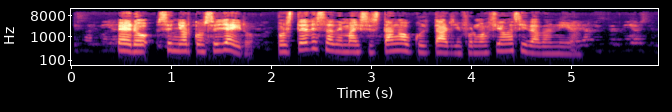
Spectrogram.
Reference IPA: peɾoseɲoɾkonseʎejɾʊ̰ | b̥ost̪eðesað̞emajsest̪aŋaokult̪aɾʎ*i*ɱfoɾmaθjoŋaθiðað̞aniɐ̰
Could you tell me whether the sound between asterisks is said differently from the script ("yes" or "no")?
no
